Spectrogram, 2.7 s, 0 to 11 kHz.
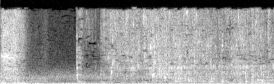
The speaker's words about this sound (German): Mit großem Ernst vollzieht er sein Ritual, füllt kaltes Wasser aus dem gelben Kanister in 2 Wasserkocher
